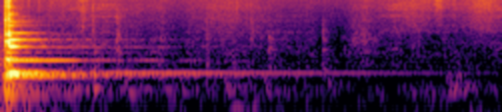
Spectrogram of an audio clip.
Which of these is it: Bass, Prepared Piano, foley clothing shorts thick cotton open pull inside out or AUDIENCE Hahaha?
Prepared Piano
